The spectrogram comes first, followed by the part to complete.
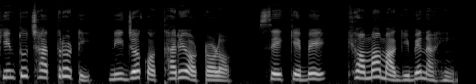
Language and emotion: Odia, neutral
